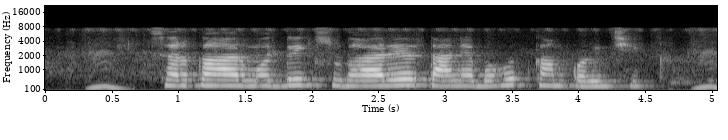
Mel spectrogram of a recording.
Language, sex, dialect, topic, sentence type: Magahi, female, Northeastern/Surjapuri, banking, statement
